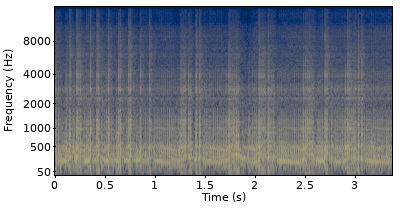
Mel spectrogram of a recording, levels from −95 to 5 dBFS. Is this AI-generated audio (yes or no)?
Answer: no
